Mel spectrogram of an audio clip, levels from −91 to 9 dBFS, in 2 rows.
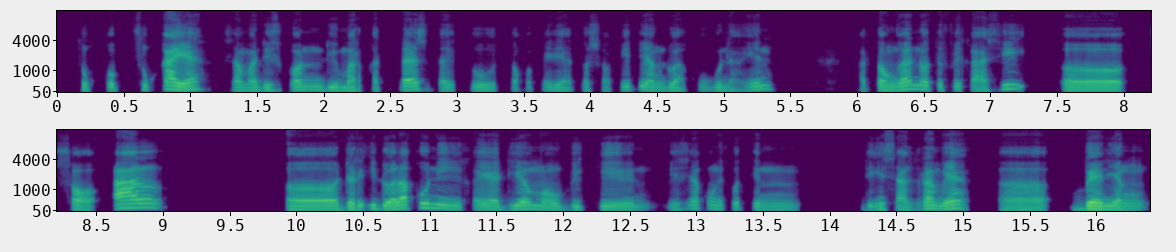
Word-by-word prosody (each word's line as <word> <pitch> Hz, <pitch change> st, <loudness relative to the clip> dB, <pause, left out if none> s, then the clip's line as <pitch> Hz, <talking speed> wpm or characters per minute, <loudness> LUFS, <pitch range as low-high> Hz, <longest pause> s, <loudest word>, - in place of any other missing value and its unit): cukup 135 Hz, 0 st, -6 dB
suka 165 Hz, 0 st, +3 dB
ya 145 Hz, +3 st, +6 dB, 0.2 s
sama 125 Hz, -1 st, -3 dB
diskon 135 Hz, +4 st, -3 dB
di-marketplace, 130 Hz, +4 st, -1 dB
yaitu 125 Hz, 0 st, -6 dB
Tokopedia 125 Hz, -1 st, -9 dB
atau 125 Hz, -, -13 dB
Shopee 125 Hz, +4 st, -11 dB
itu 150 Hz, -, -1 dB
yang 130 Hz, -1 st, -2 dB
2 125 Hz, 0 st, -2 dB
aku 125 Hz, 0 st, -16 dB
gunain. 130 Hz, +8 st, -5 dB, 0.6 s
Atau 135 Hz, -2 st, -1 dB
enggak 155 Hz, +6 st, +3 dB
notifikasi, 145 Hz, 0 st, -3 dB
eee, 125 Hz, -1 st, +1 dB, 0.2 s
soal, 160 Hz, +8 st, +5 dB, 1.1 s
eee, 125 Hz, -1 st, +5 dB
dari 135 Hz, +1 st, +3 dB
idolaku 155 Hz, +6 st, +5 dB
nih, 145 Hz, -6 st, 0 dB
kayak 125 Hz, -1 st, -1 dB
dia 145 Hz, +3 st, +3 dB
mau 130 Hz, -3 st, 0 dB
bikin 125 Hz, +1 st, -4 dB
biasanya 125 Hz, +5 st, -6 dB
aku 155 Hz, -3 st, -5 dB
ngikutin, 130 Hz, -1 st, -7 dB, 0.7 s
di -, -, -8 dB
Instagram 125 Hz, +3 st, 0 dB
ya, 155 Hz, +4 st, +6 dB, 0.3 s
eee, 120 Hz, 0 st, -1 dB, 0.2 s
band 135 Hz, 0 st, +7 dB
yang 130 Hz, -1 st, +3 dB
130 Hz, 135 wpm, -26 LUFS, 125-145 Hz, 1.1 s, band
